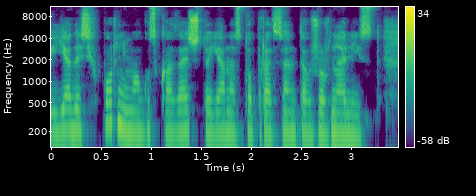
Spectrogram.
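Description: At a moderate pace, a woman speaks with a dark, mellow tone. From Russian Far East, Nakhodka (Primorye); Russian Far East. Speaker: journalist and photographer, university lecturer; journalist, university lecturer. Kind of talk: talk show interview. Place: studio. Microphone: lapel.

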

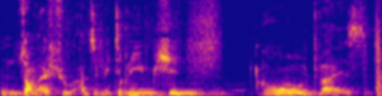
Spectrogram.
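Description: A woman drags her words out very slowly, her pitch swinging very widely, while noticeable noise fills the background. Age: 90s. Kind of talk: casual chat.

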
